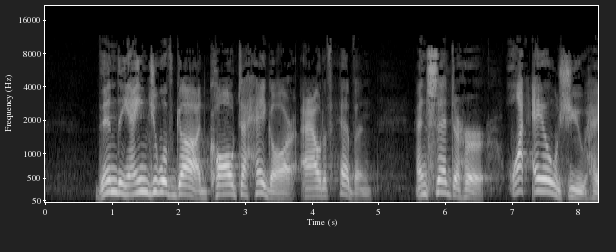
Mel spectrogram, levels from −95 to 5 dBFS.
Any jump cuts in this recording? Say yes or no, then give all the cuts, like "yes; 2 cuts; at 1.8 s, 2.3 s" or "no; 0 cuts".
no; 0 cuts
